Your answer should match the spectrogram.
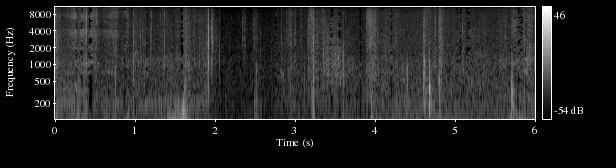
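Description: Footsteps on a muddy, leaf-covered woodland path: an irregular run of crunches, clicks and knocks as someone walks with the camera swinging.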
